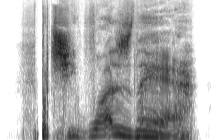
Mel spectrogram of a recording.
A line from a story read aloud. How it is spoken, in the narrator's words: he groaned to himself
